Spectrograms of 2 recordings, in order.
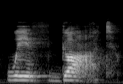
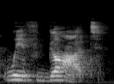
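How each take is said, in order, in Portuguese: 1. As palavras we have são contraídas para we've. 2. As palavras we have são contraídas para we've.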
